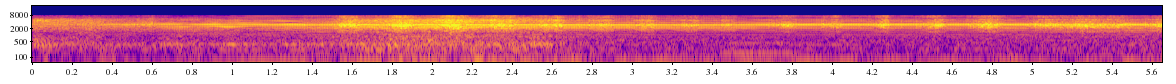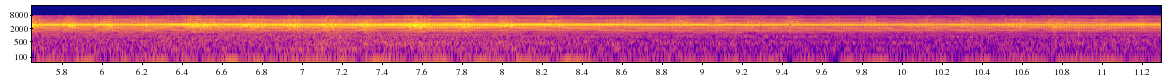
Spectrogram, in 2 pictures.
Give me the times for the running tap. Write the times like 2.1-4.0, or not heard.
0.0-2.8.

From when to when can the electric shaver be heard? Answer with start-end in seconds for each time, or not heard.
0.0-11.2.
